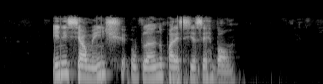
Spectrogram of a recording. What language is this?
Portuguese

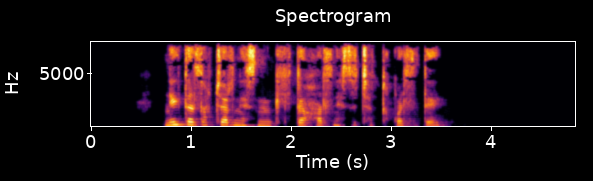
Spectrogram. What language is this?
Mongolian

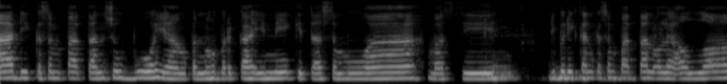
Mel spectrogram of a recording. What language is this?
Indonesian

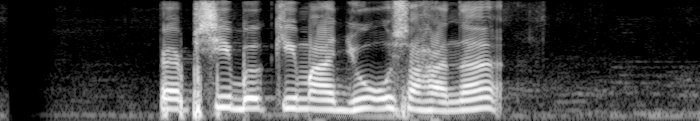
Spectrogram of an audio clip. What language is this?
Sundanese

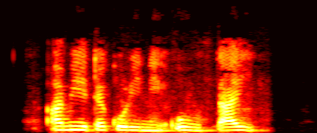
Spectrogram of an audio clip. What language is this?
Bangla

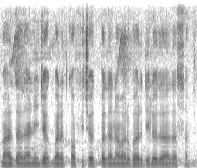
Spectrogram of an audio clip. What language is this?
Marathi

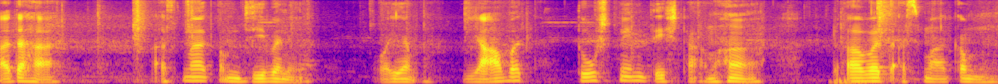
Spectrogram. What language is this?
Sanskrit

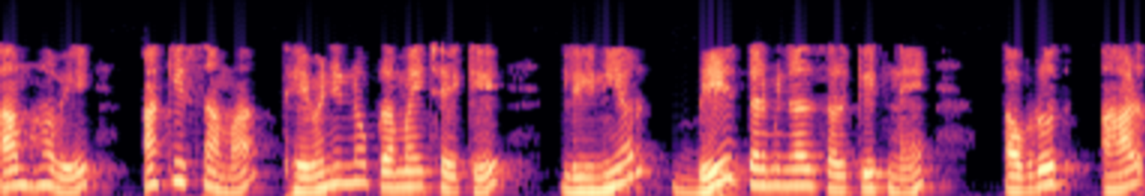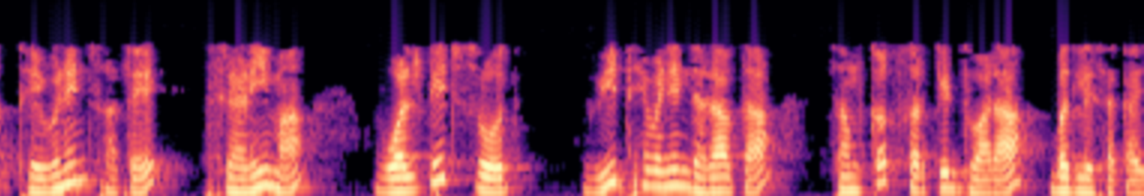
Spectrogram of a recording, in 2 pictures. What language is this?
Gujarati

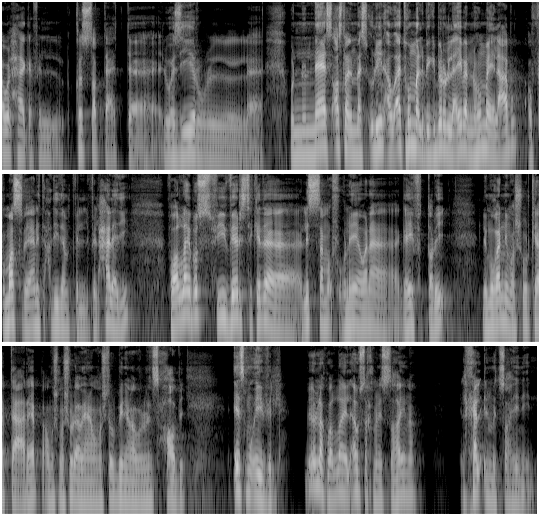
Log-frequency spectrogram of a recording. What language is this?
Arabic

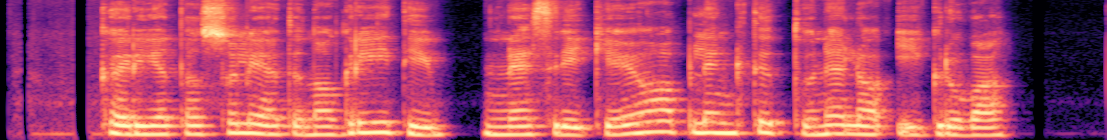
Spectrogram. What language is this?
Lithuanian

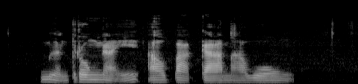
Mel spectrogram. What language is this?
Thai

